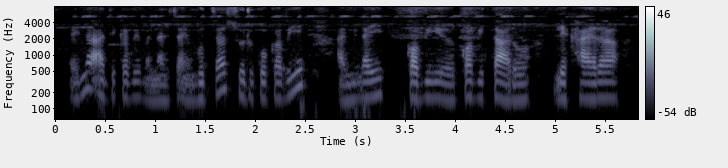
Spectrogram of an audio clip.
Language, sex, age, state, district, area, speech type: Nepali, female, 30-45, West Bengal, Kalimpong, rural, spontaneous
